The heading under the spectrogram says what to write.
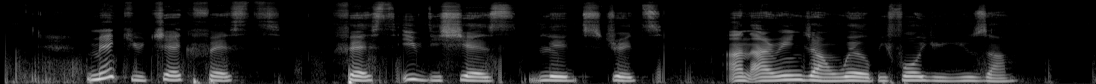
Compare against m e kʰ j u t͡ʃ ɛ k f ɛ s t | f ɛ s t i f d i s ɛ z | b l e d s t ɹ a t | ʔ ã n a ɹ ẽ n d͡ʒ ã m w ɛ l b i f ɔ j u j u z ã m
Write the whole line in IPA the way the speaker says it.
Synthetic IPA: m e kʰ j u t͡ʃ ɛ k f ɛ s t | f ɛ s t i f d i ʃ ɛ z | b l e d s t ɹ e t | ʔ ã n a ɹ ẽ n d͡ʒ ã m w ɛ l b i f ɔ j u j u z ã m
